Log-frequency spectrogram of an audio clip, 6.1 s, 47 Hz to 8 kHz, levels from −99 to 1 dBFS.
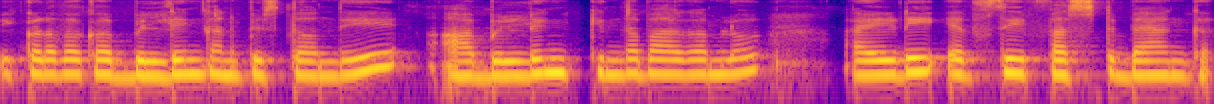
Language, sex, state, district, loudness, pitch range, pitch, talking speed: Telugu, female, Andhra Pradesh, Guntur, -15 LUFS, 200-220 Hz, 210 Hz, 160 wpm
